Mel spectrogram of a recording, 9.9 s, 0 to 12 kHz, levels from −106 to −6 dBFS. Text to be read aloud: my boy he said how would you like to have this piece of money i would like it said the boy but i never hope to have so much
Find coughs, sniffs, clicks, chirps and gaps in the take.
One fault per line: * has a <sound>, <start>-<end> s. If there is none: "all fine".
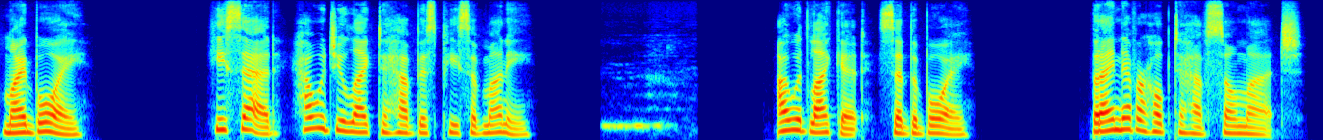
* has a sigh, 4.5-5.2 s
